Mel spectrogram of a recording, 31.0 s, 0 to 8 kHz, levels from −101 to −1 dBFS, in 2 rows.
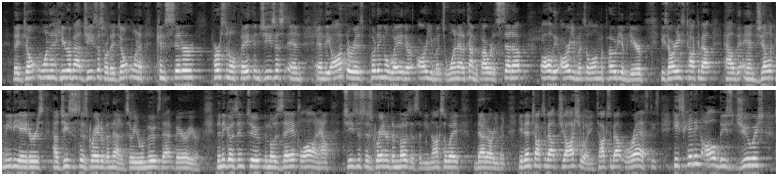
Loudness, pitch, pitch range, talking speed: -20 LUFS, 180 Hz, 165-195 Hz, 190 wpm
